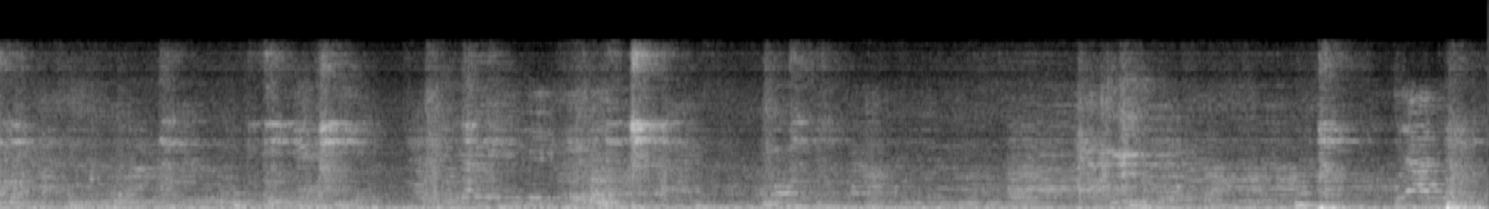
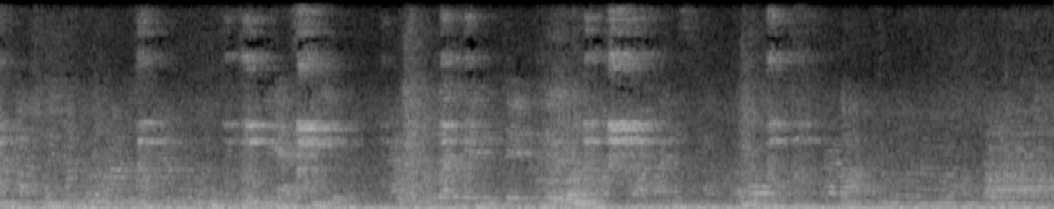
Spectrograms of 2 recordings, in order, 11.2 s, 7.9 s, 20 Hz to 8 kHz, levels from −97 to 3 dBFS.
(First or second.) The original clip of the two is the second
